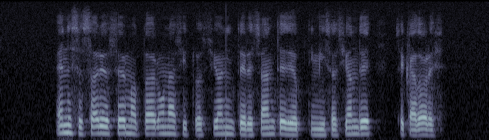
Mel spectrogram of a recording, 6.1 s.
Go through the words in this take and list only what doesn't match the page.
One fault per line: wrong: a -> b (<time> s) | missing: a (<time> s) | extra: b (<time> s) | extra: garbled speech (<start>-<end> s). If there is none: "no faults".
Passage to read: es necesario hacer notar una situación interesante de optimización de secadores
no faults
